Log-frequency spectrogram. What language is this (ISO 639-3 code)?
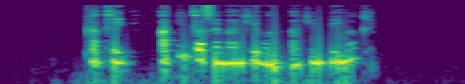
ncx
